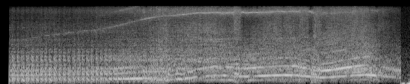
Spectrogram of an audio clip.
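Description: A car engine revving, its pitch wandering up and down, with a high whine that rises over the first two seconds and then holds.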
